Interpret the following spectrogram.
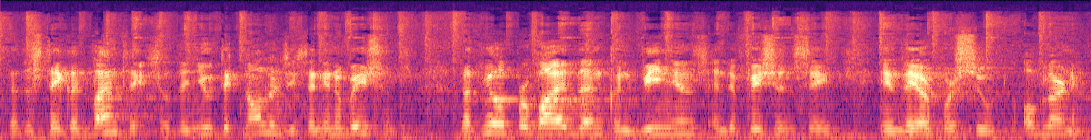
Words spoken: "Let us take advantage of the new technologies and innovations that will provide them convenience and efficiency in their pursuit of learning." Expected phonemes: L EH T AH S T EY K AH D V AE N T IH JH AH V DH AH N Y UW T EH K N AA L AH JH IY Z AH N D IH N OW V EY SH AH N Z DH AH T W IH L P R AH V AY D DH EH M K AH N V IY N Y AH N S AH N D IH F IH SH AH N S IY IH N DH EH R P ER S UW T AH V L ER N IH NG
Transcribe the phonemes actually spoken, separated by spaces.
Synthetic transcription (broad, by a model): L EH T AH S T EY K AH D V AE N T IH JH AH V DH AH N Y UW T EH K N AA L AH JH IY S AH N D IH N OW V EY SH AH N S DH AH T W IH L P R AH V AY D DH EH M K AH N V IY N Y AH N S AH N D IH F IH SH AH N S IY IH N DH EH R P ER S UW T AH V L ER N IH NG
